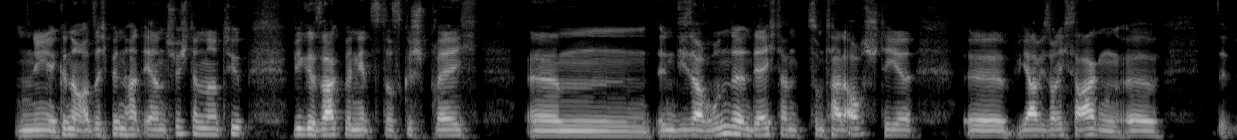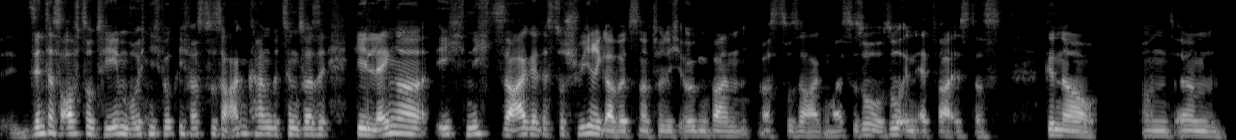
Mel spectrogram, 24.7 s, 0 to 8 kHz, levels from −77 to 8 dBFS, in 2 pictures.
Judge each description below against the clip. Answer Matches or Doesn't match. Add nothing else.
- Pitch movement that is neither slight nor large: Matches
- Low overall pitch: Matches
